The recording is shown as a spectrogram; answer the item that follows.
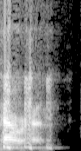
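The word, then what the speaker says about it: Hourihane: Is it Harahan? – Harahan. – Harahan, yeah. But that's actually often got wrong in Ireland. That's his Cork. That's a Cork pronunciation, but he's from Cork.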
